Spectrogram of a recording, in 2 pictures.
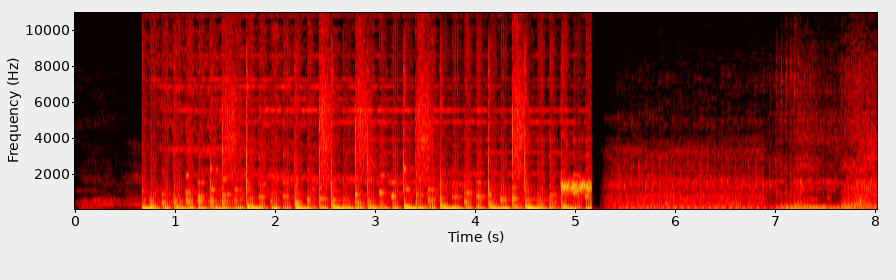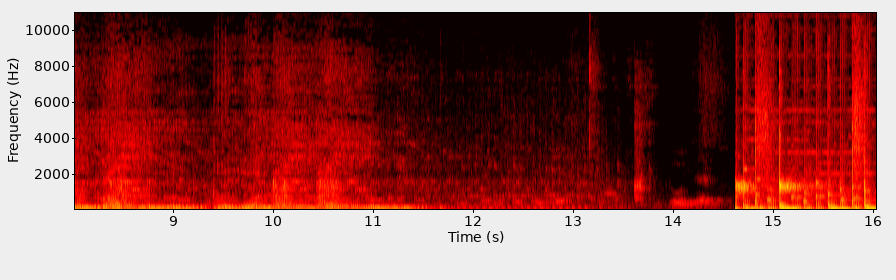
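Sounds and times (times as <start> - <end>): electronic music with steady beat: 0.7 - 5.2, 14.6 - 16.0
motorcycle exhaust revving: 5.0 - 12.6.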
